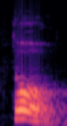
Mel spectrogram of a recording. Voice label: "vergueza", Zapoteco, Magdalena Ocotlan; Enfermedades; INALI; Haspelmath

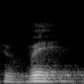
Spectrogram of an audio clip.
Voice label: ladrón, Otomí, hombre; INALI

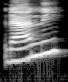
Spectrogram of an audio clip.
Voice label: Otomí, mujer; puente; INALI

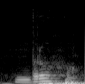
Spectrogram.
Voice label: "brujo", Mixe, hombre; Religión

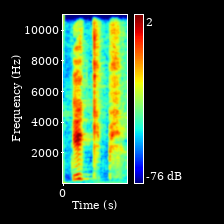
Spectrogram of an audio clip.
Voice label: tomar, Mixe, Mujer; Posesión; INALI

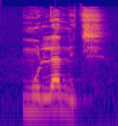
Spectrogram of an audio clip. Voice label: meterse en el agua, Kakchikel

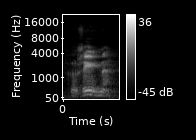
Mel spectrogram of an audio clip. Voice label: Cocina, Zapoteco de Petapa; Casa; Vocabulary

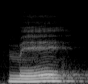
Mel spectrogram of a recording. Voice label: duro, Otomí, hombre; Percepción; INALI

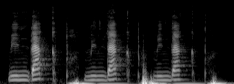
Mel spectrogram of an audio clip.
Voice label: agacharse, Mixe, Mujer; Movimiento; INALI

